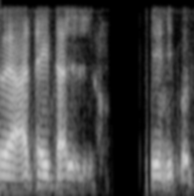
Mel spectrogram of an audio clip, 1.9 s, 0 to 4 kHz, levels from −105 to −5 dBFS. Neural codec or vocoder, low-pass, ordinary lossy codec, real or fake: codec, 16 kHz, 4.8 kbps, FACodec; 3.6 kHz; none; fake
